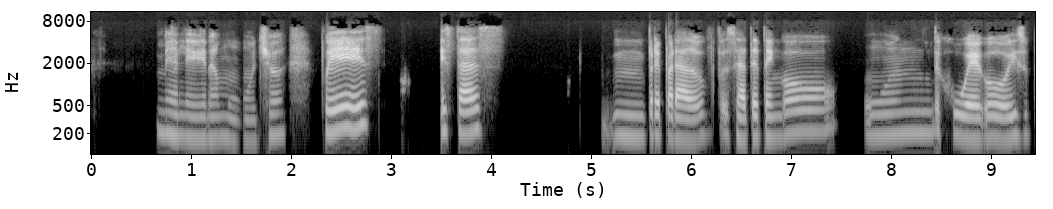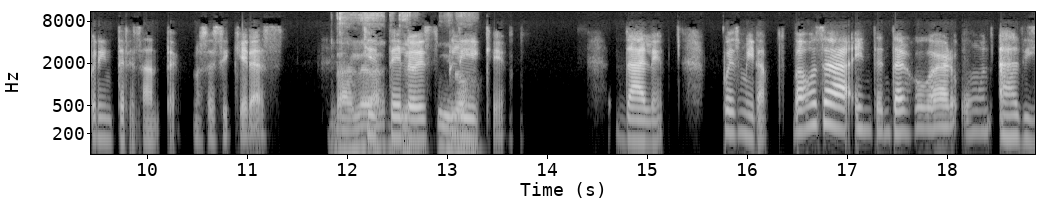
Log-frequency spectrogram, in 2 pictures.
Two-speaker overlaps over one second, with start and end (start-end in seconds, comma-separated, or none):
12.1-13.4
